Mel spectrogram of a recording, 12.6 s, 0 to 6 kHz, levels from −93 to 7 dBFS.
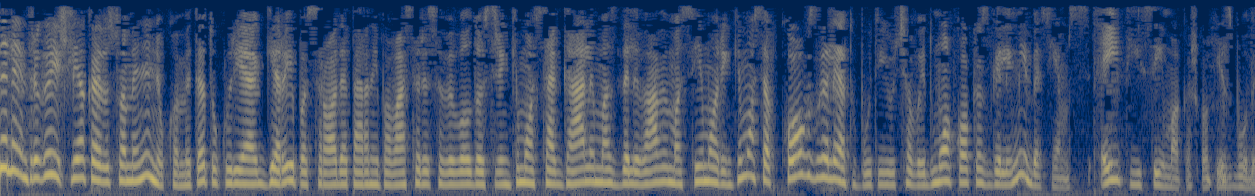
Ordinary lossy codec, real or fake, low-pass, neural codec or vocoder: MP3, 24 kbps; real; 5.4 kHz; none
